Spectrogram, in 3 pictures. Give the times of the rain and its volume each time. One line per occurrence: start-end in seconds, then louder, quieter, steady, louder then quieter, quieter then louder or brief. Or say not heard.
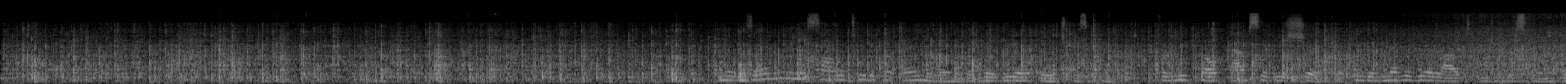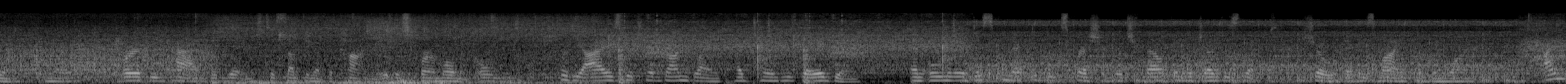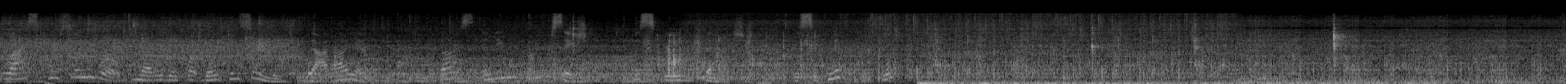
0.0-46.9 steady.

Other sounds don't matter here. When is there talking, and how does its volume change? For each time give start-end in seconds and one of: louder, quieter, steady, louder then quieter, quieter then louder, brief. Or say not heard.
7.2-40.4 steady.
